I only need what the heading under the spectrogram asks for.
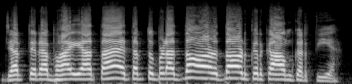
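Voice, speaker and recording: A woman voicing a nagging, sharp-tongued older mother-in-law who scolds and taunts. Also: mid-range voice, expressive, a little slow, no echo, studio quality, natural voice. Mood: scolding.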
